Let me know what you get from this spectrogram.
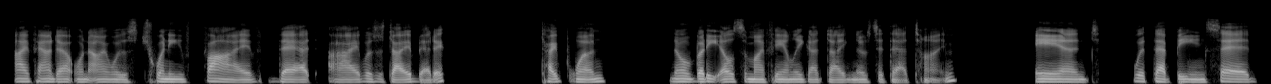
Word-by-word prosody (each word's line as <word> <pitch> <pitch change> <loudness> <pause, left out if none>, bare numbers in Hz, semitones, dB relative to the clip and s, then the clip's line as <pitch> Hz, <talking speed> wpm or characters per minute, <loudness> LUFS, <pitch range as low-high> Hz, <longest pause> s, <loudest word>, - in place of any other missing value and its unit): I 135 -1 +2
found 130 -1 0
out 125 0 +1
when 120 -1 -1
I 120 0 0
was 110 -2 -2
25 120 -2 +1 0.2
that 115 -3 +2 0.2
I 110 0 -1
was 130 -1 -3
a 120 - -7
diabetic. 110 -1 +1 1.0
Type 125 +3 0
1. 120 +3 +1 0.6
Nobody 130 0 +2
else 125 0 +1
in 120 - +1
my 115 -1 +3
family 115 0 +1
got 110 -1 -3
diagnosed 110 0 -2
at - - -5
that - - -3
time. 175 +5 -4 0.8
And, 125 -3 +4 0.4
with 140 -3 -1
that 125 -3 +2
being 115 -2 +1
said, 125 -1 +2
120 Hz, 135 wpm, -26 LUFS, 115-130 Hz, 1.0 s, And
